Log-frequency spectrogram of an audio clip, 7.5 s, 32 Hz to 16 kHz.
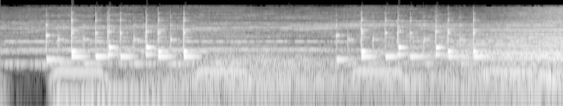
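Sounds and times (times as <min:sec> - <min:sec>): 
simple phone ringtone: 0:00.6 - 0:03.3, 0:04.5 - 0:07.3.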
